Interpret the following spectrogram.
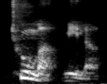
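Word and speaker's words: Thuma Mina: And it's pronounced, it says Thumamina, but it's pronounced Tuma Mina, and it means send me.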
